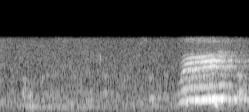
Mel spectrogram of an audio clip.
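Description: Low murmur of a hall, then near the end a loud, high-pitched human call starts: it swoops up at its onset and is held.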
